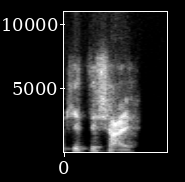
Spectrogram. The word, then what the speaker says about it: Kitty Chai: Jag måste bara fråga, uttalas ditt förnamn Kitty Chai? – Jajamän. Right on.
